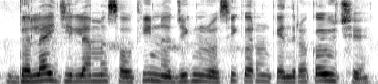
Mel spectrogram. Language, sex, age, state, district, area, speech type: Gujarati, female, 45-60, Gujarat, Surat, urban, read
